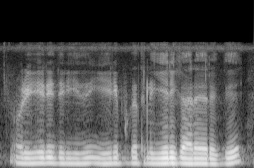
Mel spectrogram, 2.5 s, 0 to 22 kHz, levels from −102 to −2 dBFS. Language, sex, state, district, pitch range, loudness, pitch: Tamil, male, Tamil Nadu, Kanyakumari, 120-125 Hz, -16 LUFS, 125 Hz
